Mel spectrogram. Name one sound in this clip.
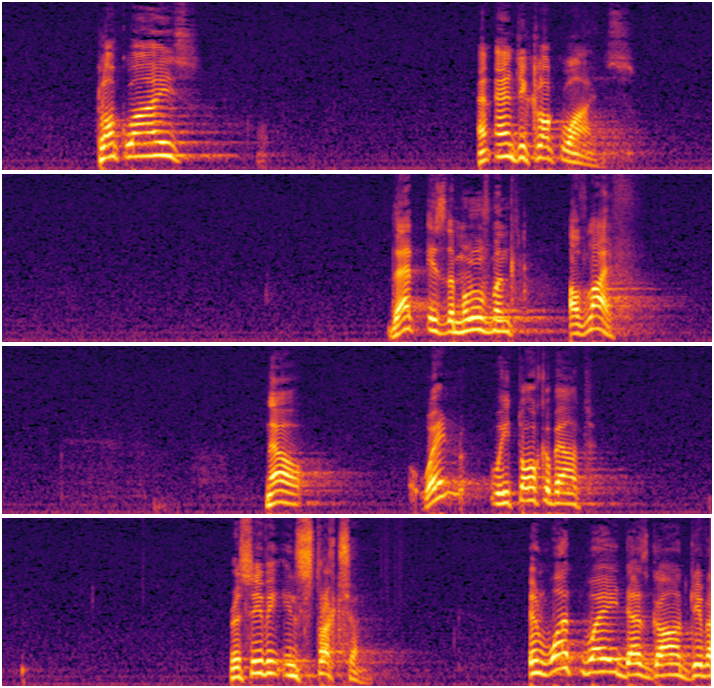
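A middle-aged man speaks in short bursts through a clip-on microphone, in a room with some echo.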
